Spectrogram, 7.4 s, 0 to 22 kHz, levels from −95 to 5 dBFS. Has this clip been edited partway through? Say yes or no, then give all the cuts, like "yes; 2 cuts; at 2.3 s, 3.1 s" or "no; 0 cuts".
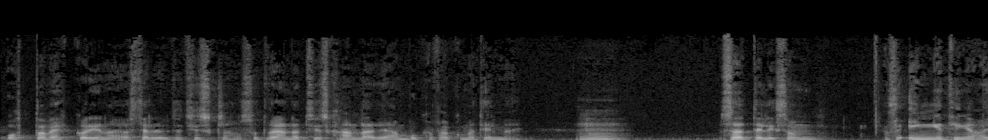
no; 0 cuts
